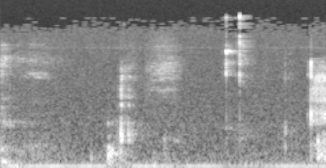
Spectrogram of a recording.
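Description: A couple of faint clicks from computer input near the end, over a low steady hum.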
